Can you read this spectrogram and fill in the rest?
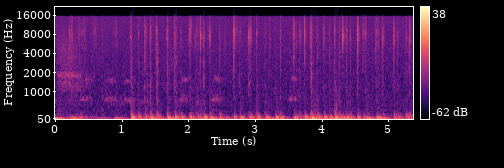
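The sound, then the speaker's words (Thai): Rapid, uneven clicking of keys on a computer keyboard, a steady stream of sharp taps lasting several seconds over a low, muffled thumping rumble, with no voices. “มันก็จะมีเสียงพิมพ์”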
